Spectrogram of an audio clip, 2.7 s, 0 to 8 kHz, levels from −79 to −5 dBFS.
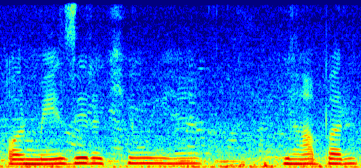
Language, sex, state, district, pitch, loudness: Hindi, female, Delhi, New Delhi, 225 Hz, -15 LUFS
